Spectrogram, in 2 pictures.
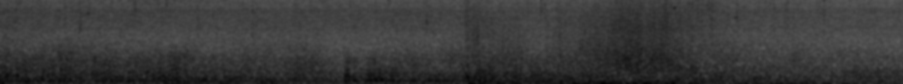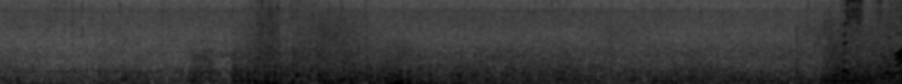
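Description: Steady heavy rain with rolling thunder in the Life is Strange video game storm, a continuous dense downpour with louder rumbling swells near the middle and end, no talk.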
